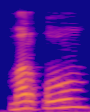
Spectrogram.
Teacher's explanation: را موٹا ہوگا، اور قوم قاف بھی موٹا ہوگا، قاف کے بعد واو ہے، تھوڑا سا لمبا کریں گے.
